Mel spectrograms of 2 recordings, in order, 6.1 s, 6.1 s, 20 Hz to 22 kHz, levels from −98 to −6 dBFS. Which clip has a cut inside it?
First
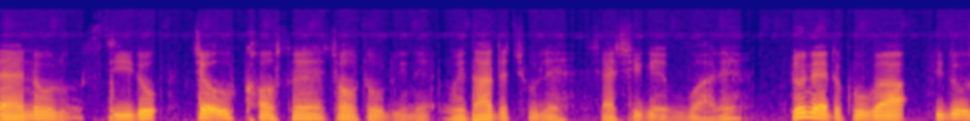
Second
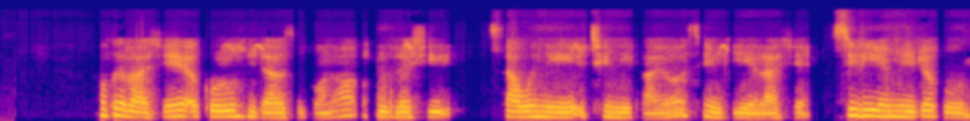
second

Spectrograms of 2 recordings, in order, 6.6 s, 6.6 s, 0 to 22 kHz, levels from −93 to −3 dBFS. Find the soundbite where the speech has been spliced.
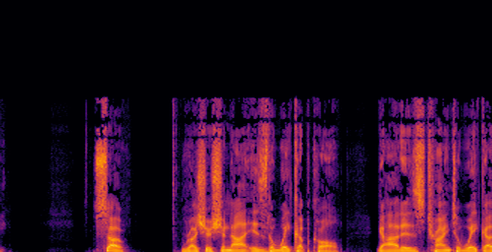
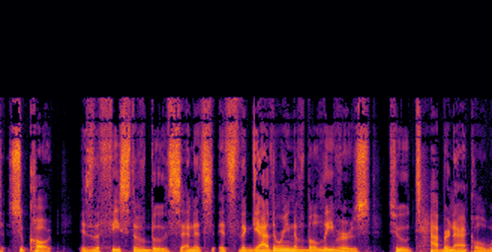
first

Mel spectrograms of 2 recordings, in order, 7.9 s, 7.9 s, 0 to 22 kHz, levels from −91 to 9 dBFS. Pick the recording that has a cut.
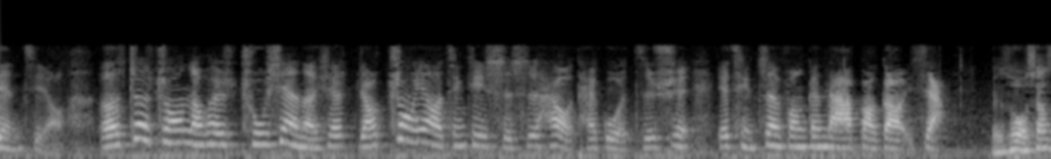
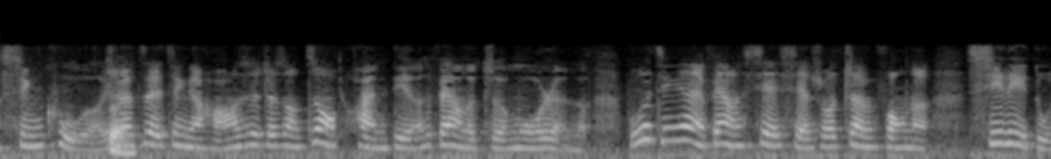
second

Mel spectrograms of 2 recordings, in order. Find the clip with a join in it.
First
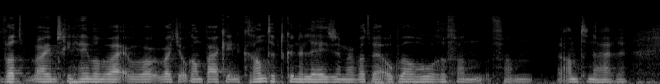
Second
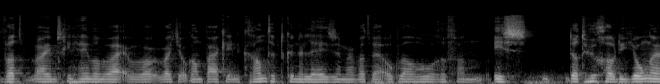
second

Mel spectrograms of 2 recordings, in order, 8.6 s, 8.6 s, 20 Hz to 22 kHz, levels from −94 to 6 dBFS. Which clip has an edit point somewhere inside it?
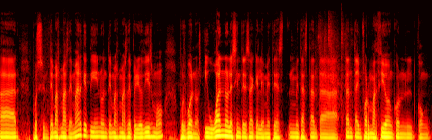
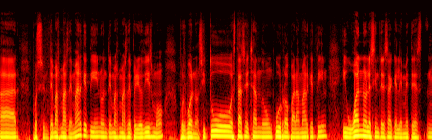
first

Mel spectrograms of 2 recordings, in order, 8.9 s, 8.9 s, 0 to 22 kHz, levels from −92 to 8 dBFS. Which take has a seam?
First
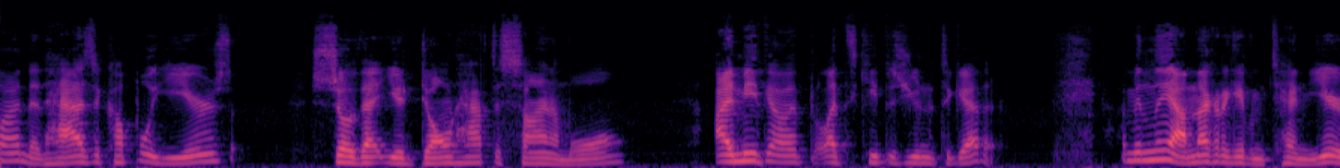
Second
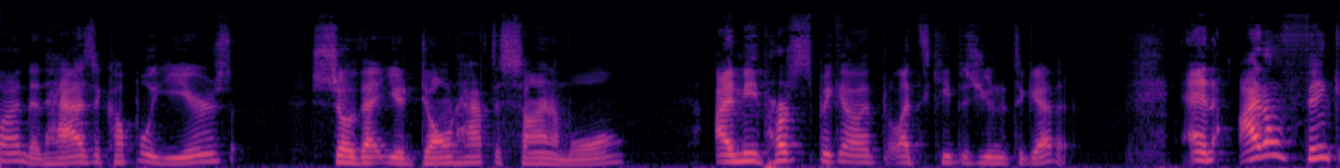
first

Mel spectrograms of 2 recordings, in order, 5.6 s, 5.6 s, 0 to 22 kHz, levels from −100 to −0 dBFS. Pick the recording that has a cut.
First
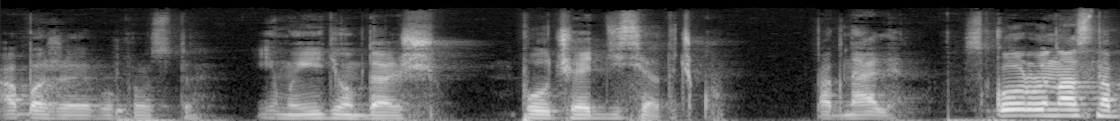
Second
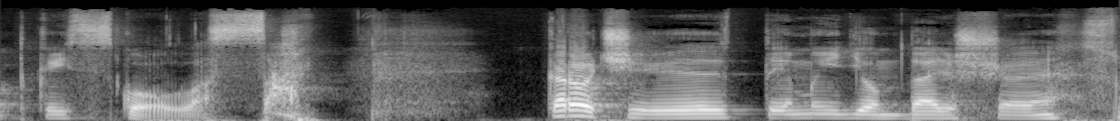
second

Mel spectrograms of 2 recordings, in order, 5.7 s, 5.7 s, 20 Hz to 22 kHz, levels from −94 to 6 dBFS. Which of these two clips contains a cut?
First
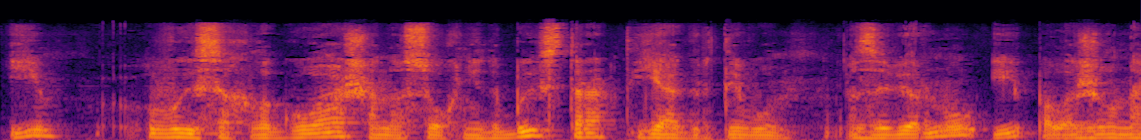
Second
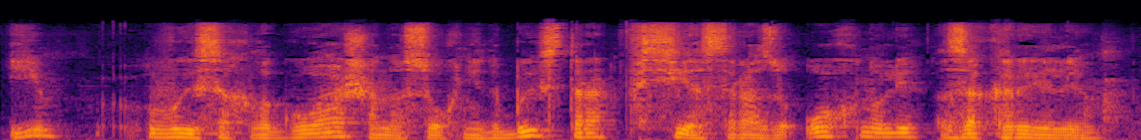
second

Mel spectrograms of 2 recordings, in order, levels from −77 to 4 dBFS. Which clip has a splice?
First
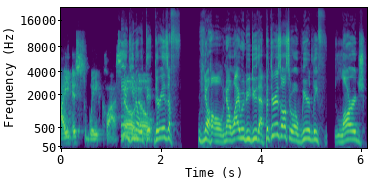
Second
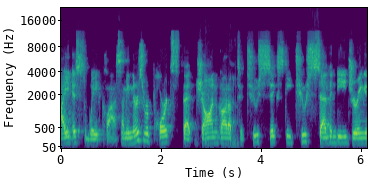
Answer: first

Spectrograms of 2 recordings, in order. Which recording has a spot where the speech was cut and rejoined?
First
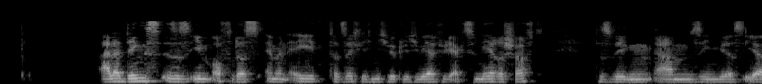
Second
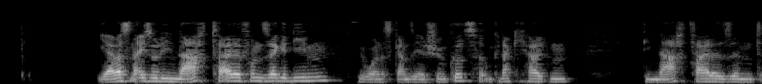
first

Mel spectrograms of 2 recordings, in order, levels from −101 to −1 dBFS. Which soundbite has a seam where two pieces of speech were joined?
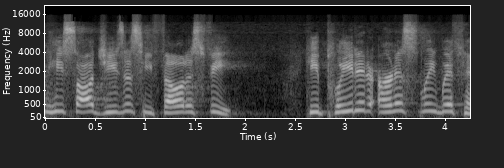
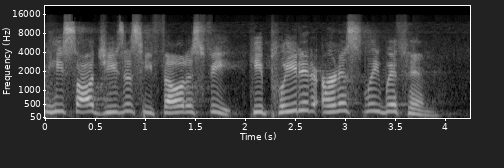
second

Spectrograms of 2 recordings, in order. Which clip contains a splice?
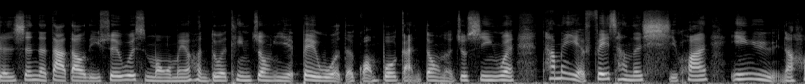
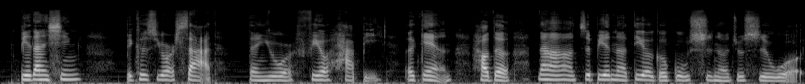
second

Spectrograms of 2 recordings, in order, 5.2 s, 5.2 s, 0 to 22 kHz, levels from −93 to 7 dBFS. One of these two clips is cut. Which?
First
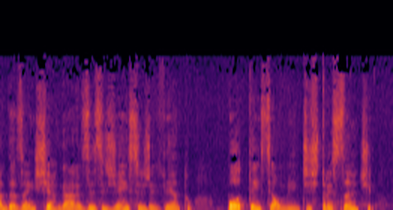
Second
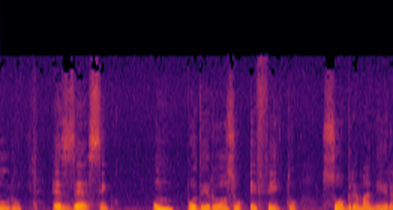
first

